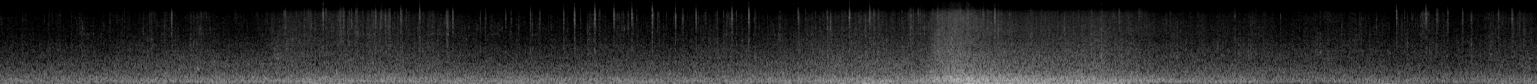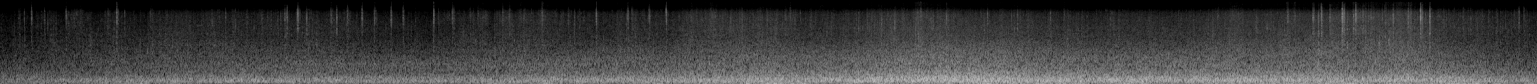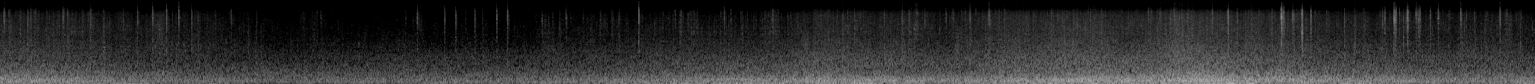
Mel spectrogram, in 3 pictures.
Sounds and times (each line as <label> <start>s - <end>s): reeds in wind 0.1s - 46.0s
